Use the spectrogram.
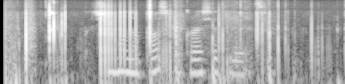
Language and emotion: Russian, neutral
